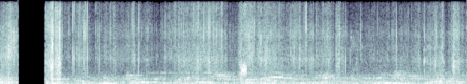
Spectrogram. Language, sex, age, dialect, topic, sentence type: Kannada, female, 60-100, Dharwad Kannada, banking, statement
